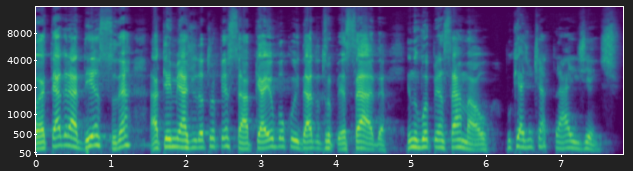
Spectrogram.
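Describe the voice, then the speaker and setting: An older woman, a spiritist lecturer with a fairly low voice, gives a religious talk in a lecture hall at a spiritist center. She speaks conversationally, peppering her speech with "né?" and acting out bits of dialogue, and the hall has a long reverb.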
